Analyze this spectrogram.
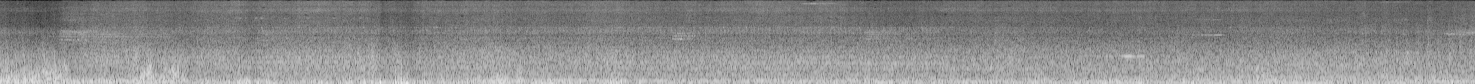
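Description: Motorcycle engine running steadily while riding through city traffic, with a short louder knock about four seconds in.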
